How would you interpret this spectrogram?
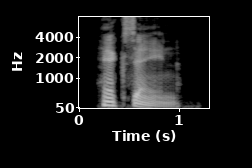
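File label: "hexane", English, British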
